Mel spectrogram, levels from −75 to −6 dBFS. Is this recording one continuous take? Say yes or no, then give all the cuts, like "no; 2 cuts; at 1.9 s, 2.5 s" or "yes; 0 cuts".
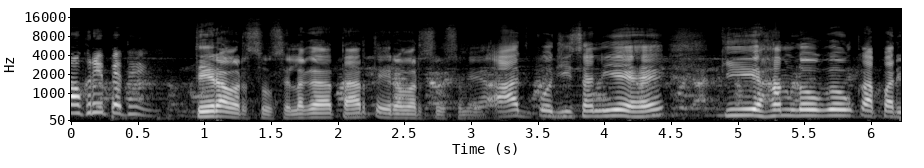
no; 1 cut; at 3.1 s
